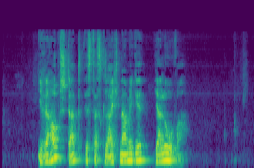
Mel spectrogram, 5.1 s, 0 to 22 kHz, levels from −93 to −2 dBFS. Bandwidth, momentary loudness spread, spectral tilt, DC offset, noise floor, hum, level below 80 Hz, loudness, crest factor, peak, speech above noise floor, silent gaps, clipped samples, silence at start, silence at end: 11.5 kHz; 10 LU; -6.5 dB/octave; under 0.1%; -67 dBFS; none; -54 dBFS; -17 LUFS; 16 dB; -2 dBFS; 51 dB; none; under 0.1%; 0.75 s; 1.45 s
